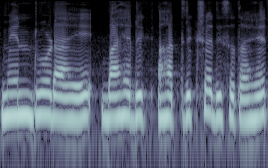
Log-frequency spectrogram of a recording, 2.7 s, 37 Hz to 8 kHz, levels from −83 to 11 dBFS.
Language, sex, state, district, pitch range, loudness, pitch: Marathi, female, Maharashtra, Sindhudurg, 180-195 Hz, -15 LUFS, 185 Hz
